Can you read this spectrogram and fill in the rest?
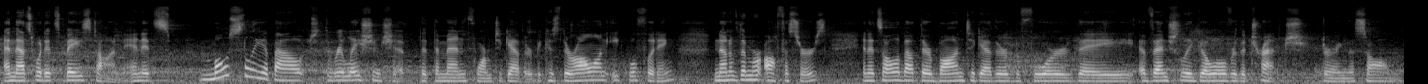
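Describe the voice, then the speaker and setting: A woman's voice: fairly low pitch, moderate pace, noisy background. An American woman in her thirties, earnestly explaining as a guest in an informal interview. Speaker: theater guest being interviewed. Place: large indoor lobby. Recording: crowd murmur in public lobby.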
